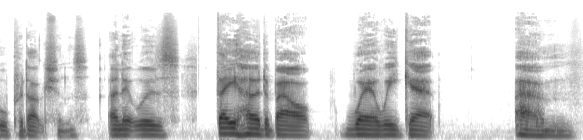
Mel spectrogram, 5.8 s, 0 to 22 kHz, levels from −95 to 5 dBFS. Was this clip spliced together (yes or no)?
no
